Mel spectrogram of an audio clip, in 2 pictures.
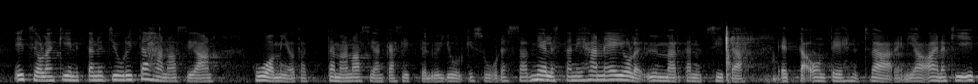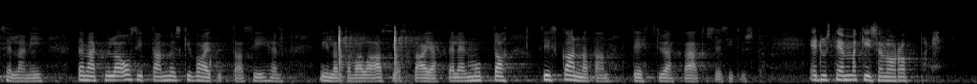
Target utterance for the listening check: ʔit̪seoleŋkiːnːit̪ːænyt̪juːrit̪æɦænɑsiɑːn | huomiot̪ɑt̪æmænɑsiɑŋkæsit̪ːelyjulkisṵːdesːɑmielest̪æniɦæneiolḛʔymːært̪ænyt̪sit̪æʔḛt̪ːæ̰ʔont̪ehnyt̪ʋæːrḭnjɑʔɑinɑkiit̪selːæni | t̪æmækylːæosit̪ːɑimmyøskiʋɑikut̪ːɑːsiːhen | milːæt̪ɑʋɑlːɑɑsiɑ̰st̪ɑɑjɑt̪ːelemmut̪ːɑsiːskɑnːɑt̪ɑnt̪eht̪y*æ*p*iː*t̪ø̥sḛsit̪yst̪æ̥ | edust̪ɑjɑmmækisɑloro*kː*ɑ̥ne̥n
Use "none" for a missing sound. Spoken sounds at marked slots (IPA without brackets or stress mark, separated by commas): æ, æː, pː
